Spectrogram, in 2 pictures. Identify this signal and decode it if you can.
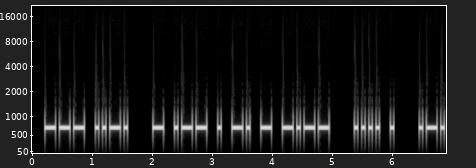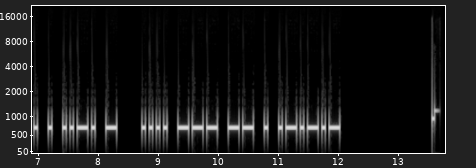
Morse code, heard as a keyed tone, about 20 wpm, 700 Hz. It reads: OF TWENTY HE LEFT HOME.
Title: Sentences with 4-Word Phrases - 20wpm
